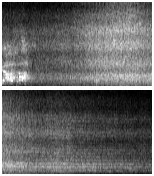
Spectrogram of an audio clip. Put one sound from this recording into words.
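A car passes close by with a rising and fading whoosh.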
